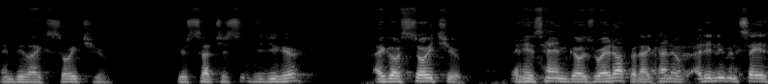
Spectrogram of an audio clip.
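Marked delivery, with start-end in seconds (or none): 0.5-2.3 low, calm, steady, soft-spoken, diaphragm-supported voice. Demonstrating how to call someone's name without shouting, low, calm voice. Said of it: "I can still have this low, calm voice".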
